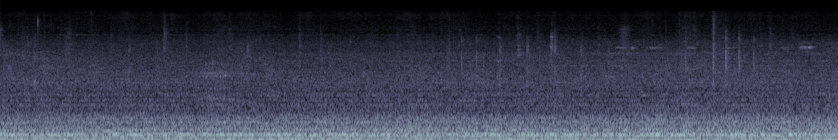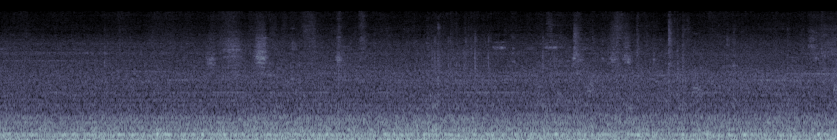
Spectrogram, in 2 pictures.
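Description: An engine hums steadily from inside a moving vehicle.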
